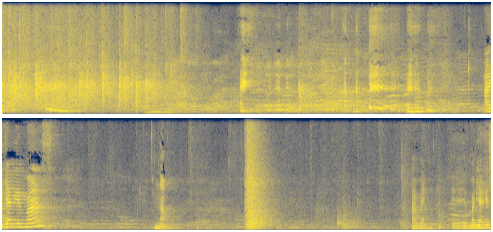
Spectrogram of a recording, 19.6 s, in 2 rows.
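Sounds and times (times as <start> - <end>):
audience applause during a church service welcoming a congregant: 0.0 - 9.1
congregation chuckling and laughing: 0.0 - 9.6
speech: 8.1 - 8.6, 9.7 - 10.8, 12.8 - 13.2, 18.0 - 19.5.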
